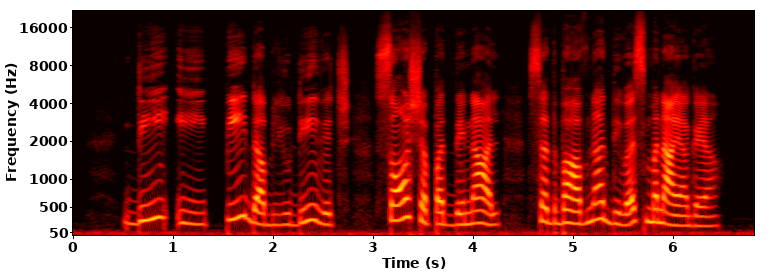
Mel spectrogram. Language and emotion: Punjabi, neutral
